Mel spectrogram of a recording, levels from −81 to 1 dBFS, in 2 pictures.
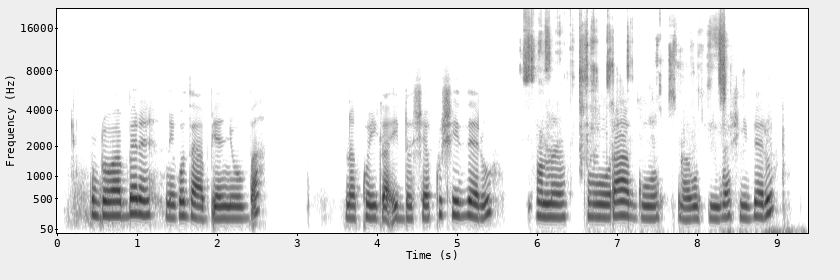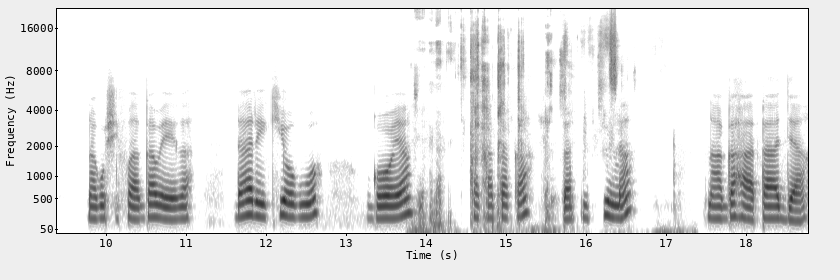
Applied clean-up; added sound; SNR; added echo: neural mask model Resemble Enhance denoiser.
